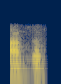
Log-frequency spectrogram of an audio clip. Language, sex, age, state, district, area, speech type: Marathi, male, 30-45, Maharashtra, Gadchiroli, rural, conversation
